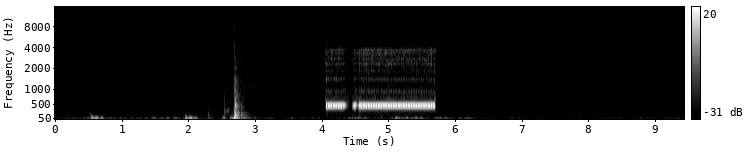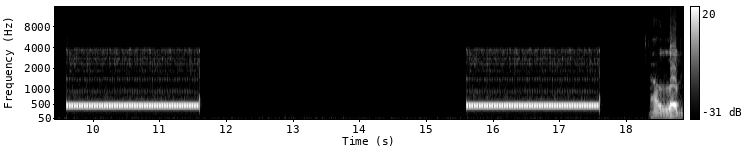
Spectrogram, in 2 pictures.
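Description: Ringback tone of an outgoing phone call, three long steady buzzing rings each about two seconds with long gaps between, loud and clean, with brief talk and clicks before the first ring.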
